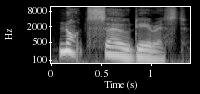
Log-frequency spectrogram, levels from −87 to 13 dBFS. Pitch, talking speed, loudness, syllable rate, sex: 150 Hz, 130 wpm, -17 LUFS, 4.1 syllables/s, male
